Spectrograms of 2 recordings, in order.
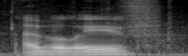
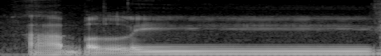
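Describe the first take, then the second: First: Said in the usual way. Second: Stretched and softer, very slow; a lazy, musing repeat to himself; slow drawn-out echo. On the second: Shown as a demonstration. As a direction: drag it out like a playful echo. Drawn-out echo of his own words.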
